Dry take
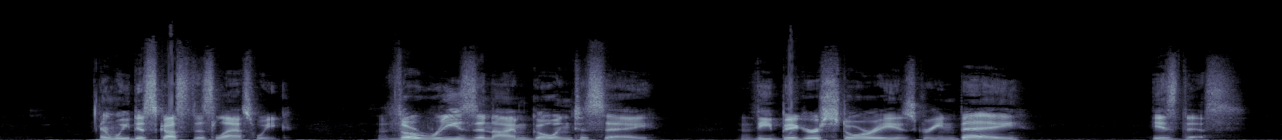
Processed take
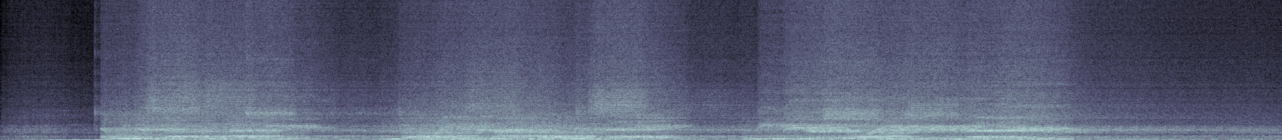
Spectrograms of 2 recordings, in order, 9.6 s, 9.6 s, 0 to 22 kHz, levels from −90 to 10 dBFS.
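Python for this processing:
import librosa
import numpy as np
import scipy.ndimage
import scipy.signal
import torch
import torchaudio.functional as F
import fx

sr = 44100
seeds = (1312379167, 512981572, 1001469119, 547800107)

p1 = fx.tape_stop_end(x, sr, length_s=2.72)
p2 = scipy.signal.sosfilt(scipy.signal.butter(2, 2200.0, 'lowpass', fs=sr, output='sos'), p1)
p3 = fx.low_shelf(p2, sr, hz=100.0, db=-11.0)
p4 = fx.over_compress(p3, sr, threshold_db=-30.0, ratio=-1.0)
p5 = p3 + F.gain(torch.from_numpy(p4), 0.0).numpy()
p6 = fx.fixed_phaser(p5, sr, hz=600.0, stages=8)
p7 = fx.power_curve(p6, sr, exponent=0.35)
p8 = fx.echo_heads(p7, sr, ms=212, heads='first and third', feedback_pct=69, wet_db=-17.5)
p9 = fx.rev_gated(p8, sr, seeds[0], gate_ms=360, shape='flat', drr_db=-8.0)
y = F.gain(torch.from_numpy(p9), -4.0).numpy()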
